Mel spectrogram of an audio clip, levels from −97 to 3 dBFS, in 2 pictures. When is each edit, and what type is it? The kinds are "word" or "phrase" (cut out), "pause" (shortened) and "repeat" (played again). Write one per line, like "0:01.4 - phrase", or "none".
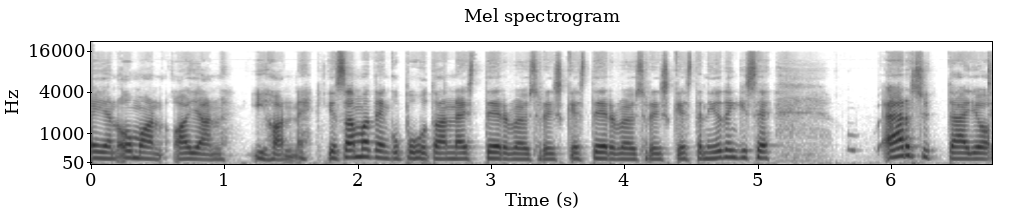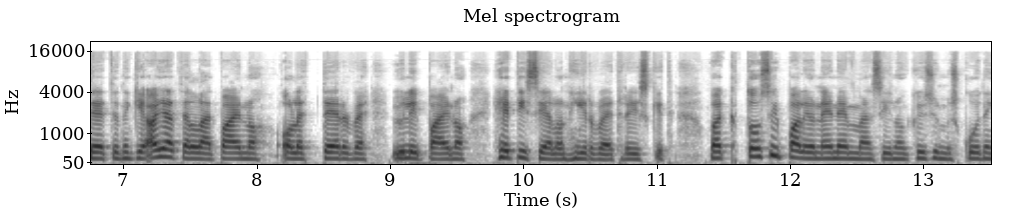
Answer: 0:01.7 - pause
0:03.7 - repeat
0:06.7 - phrase
0:07.7 - word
